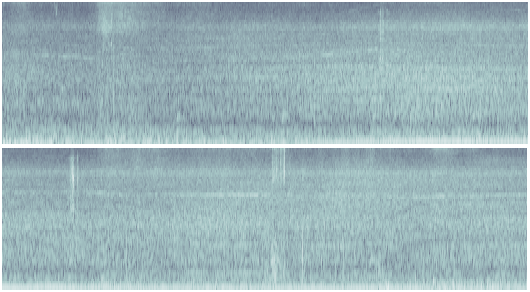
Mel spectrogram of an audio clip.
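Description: A forage harvester's engine roars steadily close by.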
